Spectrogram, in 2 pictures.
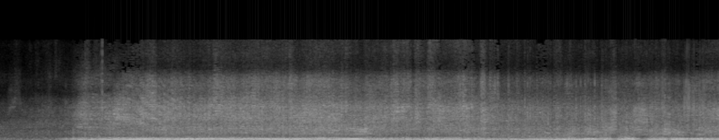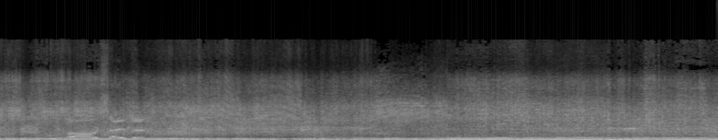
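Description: Many dirt bike engines roar in the distance as a race starts.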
